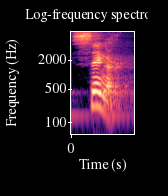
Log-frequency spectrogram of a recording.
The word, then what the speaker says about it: singer: a silent letter is singer the G is silent now we say finger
